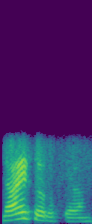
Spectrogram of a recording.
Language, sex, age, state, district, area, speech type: Hindi, female, 60+, Uttar Pradesh, Lucknow, rural, conversation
